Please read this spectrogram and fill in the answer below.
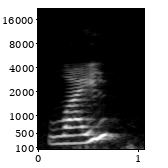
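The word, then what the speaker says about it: while: एस केस क skin वाइल H silent वाइल words R आर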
